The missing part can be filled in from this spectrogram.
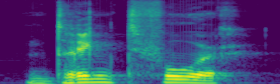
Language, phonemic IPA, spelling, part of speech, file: Dutch, /ˈdrɪŋt ˈvor/, dringt voor, verb, Nl-dringt voor.ogg
- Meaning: inflection of voordringen: 1. second/third-person singular present indicative 2. plural imperative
